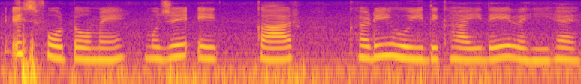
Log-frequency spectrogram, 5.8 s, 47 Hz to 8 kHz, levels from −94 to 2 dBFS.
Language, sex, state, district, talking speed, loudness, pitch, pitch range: Hindi, female, Madhya Pradesh, Katni, 125 wpm, -13 LUFS, 225 Hz, 215-235 Hz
